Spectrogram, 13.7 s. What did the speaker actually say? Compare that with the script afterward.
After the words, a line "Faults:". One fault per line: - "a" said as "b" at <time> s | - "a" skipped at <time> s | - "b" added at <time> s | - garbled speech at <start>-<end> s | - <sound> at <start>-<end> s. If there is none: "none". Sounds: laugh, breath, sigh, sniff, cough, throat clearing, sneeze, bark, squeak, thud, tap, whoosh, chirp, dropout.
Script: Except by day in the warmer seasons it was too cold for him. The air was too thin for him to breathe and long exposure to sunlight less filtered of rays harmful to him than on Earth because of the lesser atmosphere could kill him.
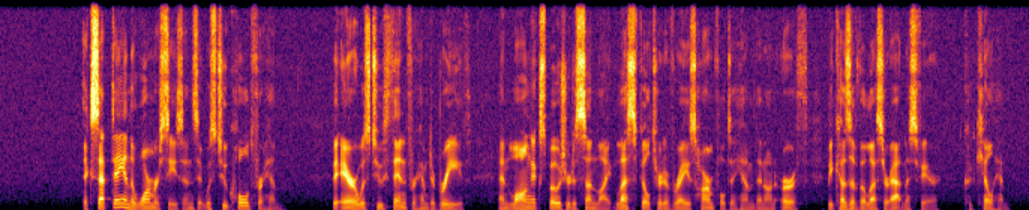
Except day in the warmer seasons it was too cold for him. The air was too thin for him to breathe and long exposure to sunlight less filtered of rays harmful to him than on Earth because of the lesser atmosphere could kill him.
Faults:
- "by" skipped at 1.5 s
